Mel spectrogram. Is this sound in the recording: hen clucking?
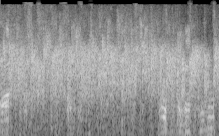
no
